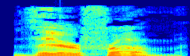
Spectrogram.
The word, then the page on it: therefrom: British English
